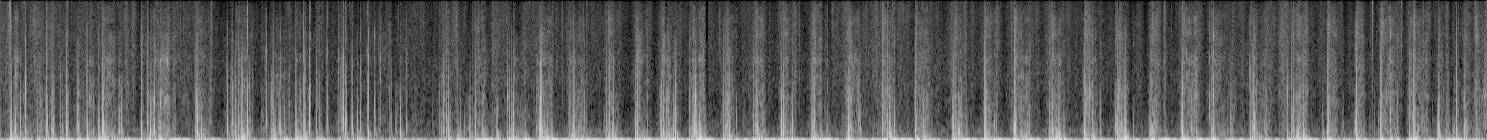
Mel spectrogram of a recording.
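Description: Thin wooden picks held in both hands tap rapidly on silicone binaural microphone ears. The result is a fast, continuous stream of short, dull, low thumps, deep and muffled with almost no high end. Each thump dies away quickly, and the stream keeps a steady level throughout.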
